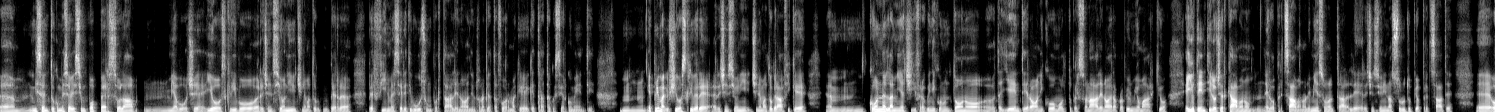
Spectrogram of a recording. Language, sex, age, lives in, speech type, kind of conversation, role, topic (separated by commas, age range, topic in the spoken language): Italian, male, 40-44, Italy, conversation, advice, user, In che modo il perfezionismo ti impedisce di iniziare nuovi progetti?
